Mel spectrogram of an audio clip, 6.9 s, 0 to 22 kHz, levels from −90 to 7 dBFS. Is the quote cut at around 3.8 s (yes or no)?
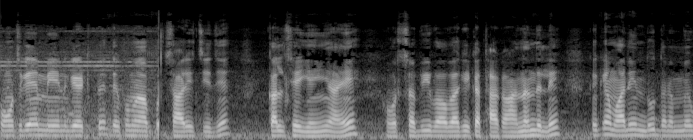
no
